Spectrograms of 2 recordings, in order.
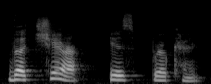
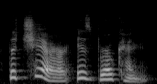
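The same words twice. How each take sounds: First: It is read with a Taiwanese accent. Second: It is read like a standard textbook recording.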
